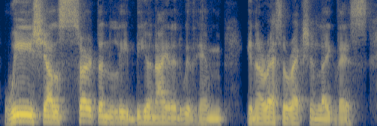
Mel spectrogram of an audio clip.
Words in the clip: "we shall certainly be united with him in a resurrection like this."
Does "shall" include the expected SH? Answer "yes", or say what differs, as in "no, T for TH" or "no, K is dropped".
yes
